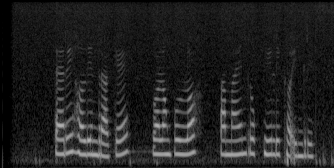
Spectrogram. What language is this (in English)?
Javanese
